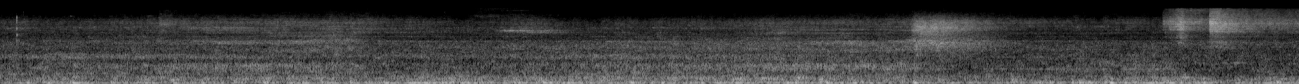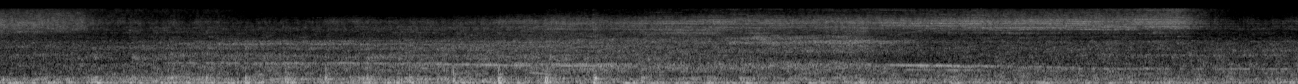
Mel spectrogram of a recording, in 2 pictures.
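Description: Korail 341000-series electric commuter train running slowly past into the station, with a steady low rumble of wheels on the rails. Two short hissing bursts come about nine and twelve seconds in. Later a faint whine falls in pitch as the train slows to a stop.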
